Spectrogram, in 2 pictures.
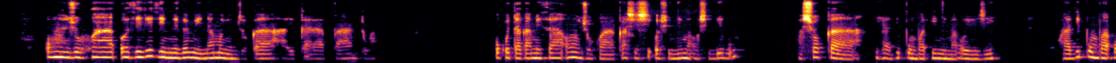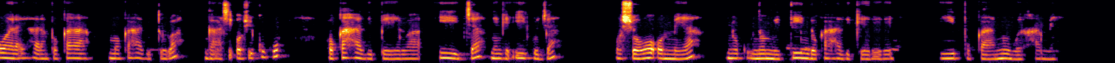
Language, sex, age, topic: Oshiwambo, female, 25-35, agriculture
